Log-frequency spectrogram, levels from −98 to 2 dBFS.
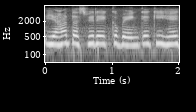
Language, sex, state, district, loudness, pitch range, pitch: Hindi, female, Bihar, Saran, -12 LUFS, 260-275 Hz, 275 Hz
